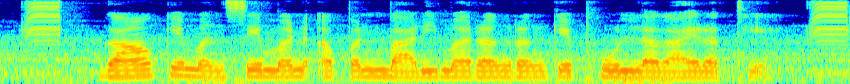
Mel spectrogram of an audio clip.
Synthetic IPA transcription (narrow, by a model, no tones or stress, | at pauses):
ɡãːwõkemɐ̃nsemənɐ̰pənbaːɾimãɾə̃ŋɡɾə̃ŋɡkepʰuːlːɐɡaːeɾɐt̪ʰḛː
